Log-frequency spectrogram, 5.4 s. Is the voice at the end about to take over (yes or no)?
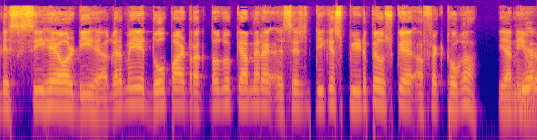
yes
